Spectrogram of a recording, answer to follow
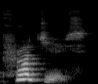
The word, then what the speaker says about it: produce: all over the world that word produce Accent on the first syllable means fruits and vegetables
